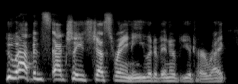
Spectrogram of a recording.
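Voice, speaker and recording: A woman's voice: low-pitched, very animated, very fast, vocal fry, fairly bright tone, breathy edge, dry recording, studio quality. A woman chatting casually as a guest on a podcast. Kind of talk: casual chat.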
